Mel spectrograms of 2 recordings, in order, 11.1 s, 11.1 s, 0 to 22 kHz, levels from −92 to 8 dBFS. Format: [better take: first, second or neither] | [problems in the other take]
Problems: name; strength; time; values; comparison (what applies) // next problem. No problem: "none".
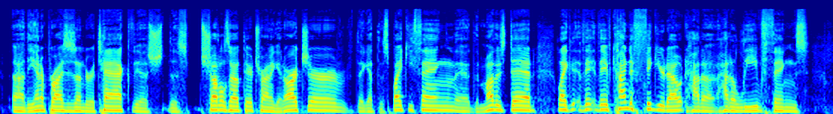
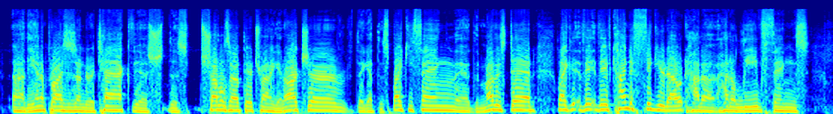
first | distortion; heavy; 7 dB below the speech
